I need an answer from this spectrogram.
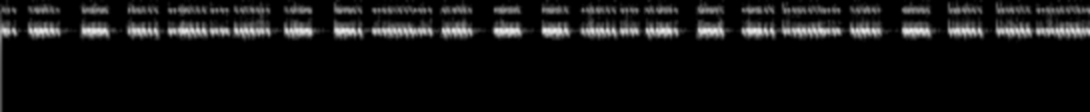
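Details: Two crickets give clear, high, ringing chirps in quick succession, each pulse short and sharp, repeating just under four times per second; nothing else audible.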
